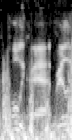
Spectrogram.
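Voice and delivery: ordinary delivery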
